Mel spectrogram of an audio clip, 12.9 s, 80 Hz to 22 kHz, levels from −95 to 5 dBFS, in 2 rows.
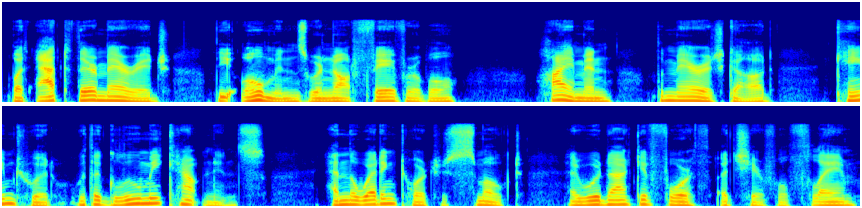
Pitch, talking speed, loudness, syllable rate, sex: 110 Hz, 155 wpm, -24 LUFS, 5.3 syllables/s, male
